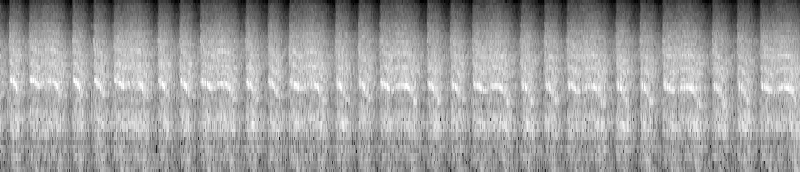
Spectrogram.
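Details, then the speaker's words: Opel Astra first start after an engine swap, battery weak and injectors unplugged: starter cranks in slow, uneven pulses about one and a half a second with a whirring tone, and the engine never catches. "Here goes nothing. That's not good."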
